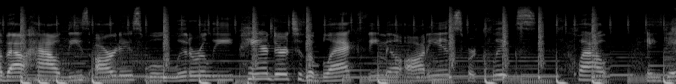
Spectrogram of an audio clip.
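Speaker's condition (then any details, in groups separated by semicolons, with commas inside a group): No condition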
